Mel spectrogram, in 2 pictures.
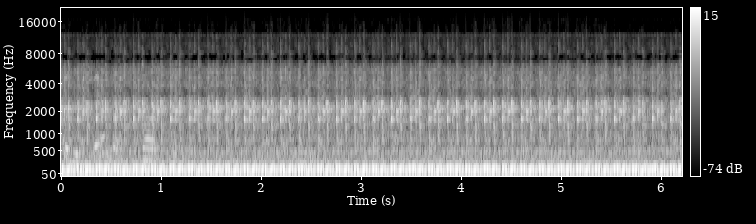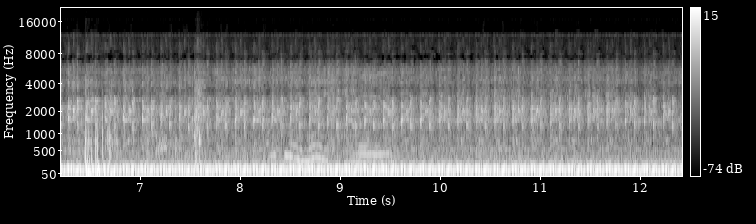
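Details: Chevrolet Camaro SS V8 at idle: steady idle with a quick, fairly even tick on top, about 160 a minute; lifter tick or rod knock, unconfirmed.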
